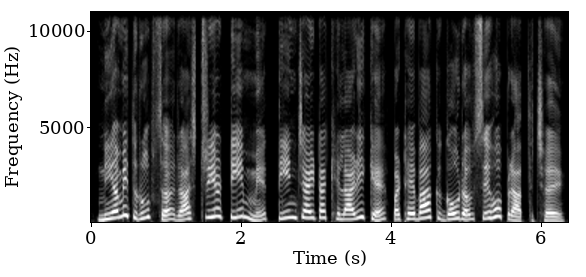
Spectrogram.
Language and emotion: Maithili, neutral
